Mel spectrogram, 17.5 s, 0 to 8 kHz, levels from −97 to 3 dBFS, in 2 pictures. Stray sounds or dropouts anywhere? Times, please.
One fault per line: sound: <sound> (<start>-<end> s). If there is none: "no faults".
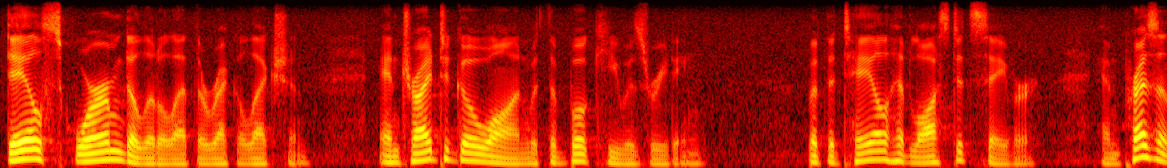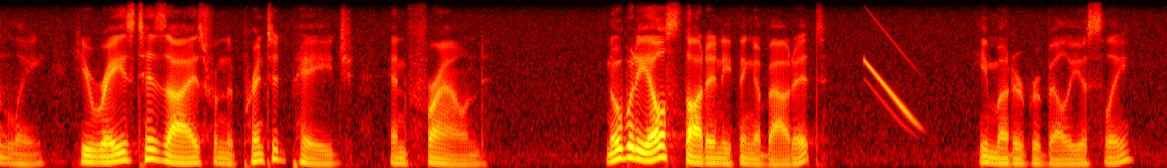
sound: chirp (15.2-15.7 s)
